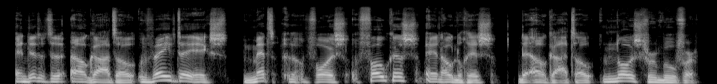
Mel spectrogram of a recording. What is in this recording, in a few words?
Wave DX Voice Focus en Noise Remover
